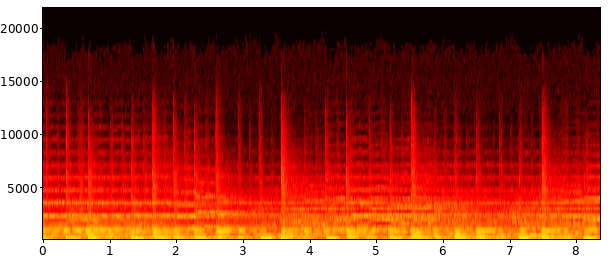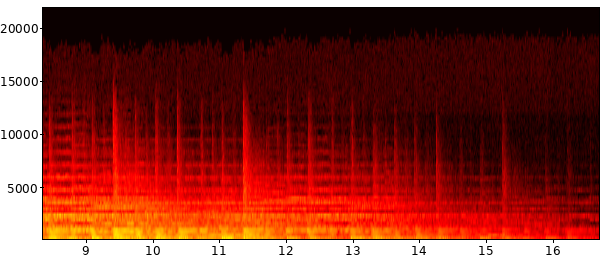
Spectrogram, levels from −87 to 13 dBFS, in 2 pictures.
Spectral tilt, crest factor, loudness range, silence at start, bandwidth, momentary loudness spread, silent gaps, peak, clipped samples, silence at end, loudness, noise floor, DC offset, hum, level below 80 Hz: -6 dB/octave; 16 dB; 10 LU; 0 s; 14 kHz; 14 LU; none; -6 dBFS; under 0.1%; 0.05 s; -22 LUFS; -45 dBFS; 0.7%; none; -38 dBFS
